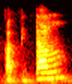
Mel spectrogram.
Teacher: tan va a tener un tono más alto y va a tener mayor duración y va a tener mayor intensidad, ¿no? Que son las propiedades de la sílaba tónica.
